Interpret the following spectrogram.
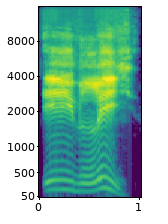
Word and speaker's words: Ely: Pronounced Ely in the house.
